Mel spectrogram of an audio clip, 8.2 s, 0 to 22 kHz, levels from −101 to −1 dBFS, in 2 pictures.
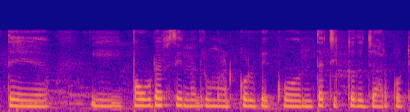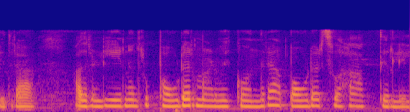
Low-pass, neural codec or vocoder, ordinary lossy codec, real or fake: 7.2 kHz; none; none; real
